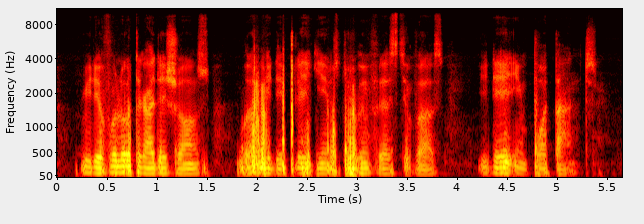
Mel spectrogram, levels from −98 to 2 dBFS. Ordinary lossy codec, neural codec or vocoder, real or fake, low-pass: none; codec, 24 kHz, 6 kbps, HILCodec; fake; 9.9 kHz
